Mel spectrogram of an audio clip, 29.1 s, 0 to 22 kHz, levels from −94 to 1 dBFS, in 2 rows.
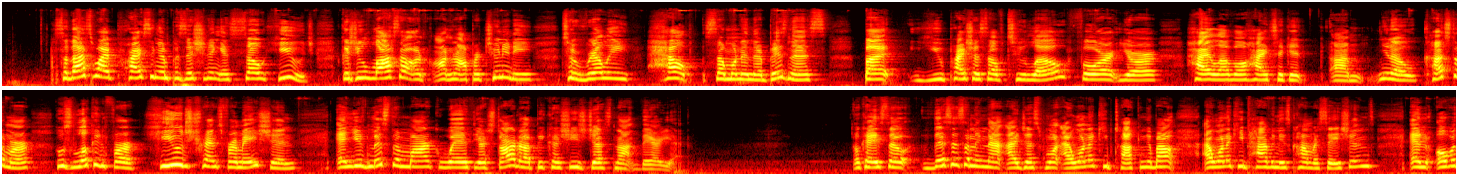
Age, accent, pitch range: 30-49, American, 215-260 Hz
